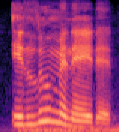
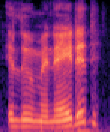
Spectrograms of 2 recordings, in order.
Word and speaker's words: illuminated: this word here is illuminated so our stress is right here instead of illuminated it's illuminated illuminated awesome very good um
